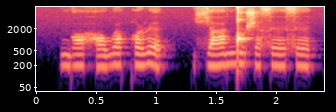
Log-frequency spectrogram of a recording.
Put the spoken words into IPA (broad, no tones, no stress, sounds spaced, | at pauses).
ŋ ɡ ɒː h ɒ w ɵː qʷ e ɭ ɛ | ç aː ŋ͡ǃ u ʃ a s ɛː s ɛ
